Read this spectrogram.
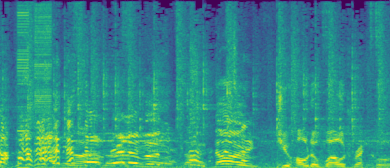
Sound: laughs

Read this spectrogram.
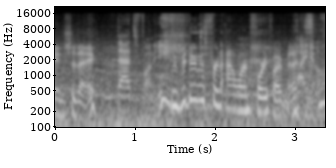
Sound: laughs

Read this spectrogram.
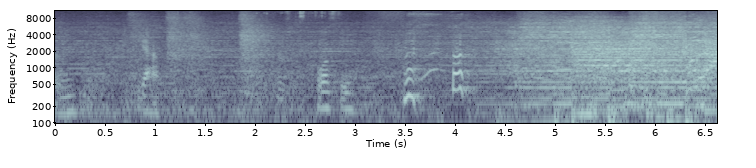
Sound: laughs

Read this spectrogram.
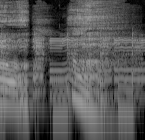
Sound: sighing

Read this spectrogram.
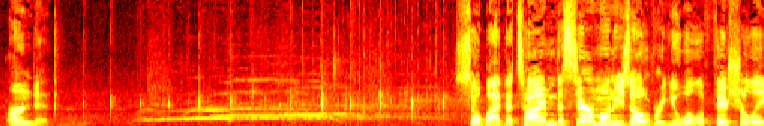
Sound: cheers

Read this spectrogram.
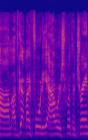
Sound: counting

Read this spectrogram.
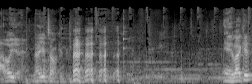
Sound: laughs

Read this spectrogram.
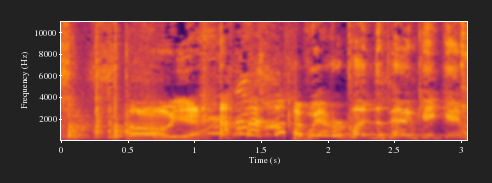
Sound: laughs

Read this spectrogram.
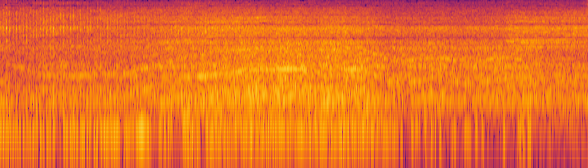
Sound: mechanical whirring

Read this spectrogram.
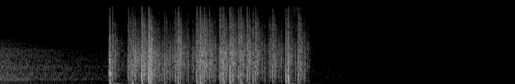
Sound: fireworks crackling

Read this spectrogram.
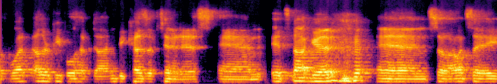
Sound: laughs

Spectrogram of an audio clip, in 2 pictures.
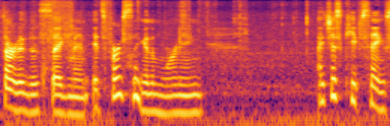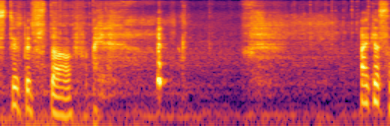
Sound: laughs

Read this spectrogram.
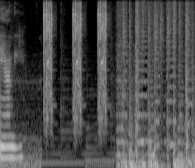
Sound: camera shutters

